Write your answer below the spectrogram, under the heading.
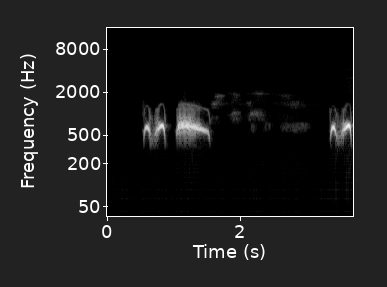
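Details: Cooing spotted dove, decoy voice for drawing wild doves: a clear double note, a long slightly falling coo, quiet faint notes, then another double note.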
